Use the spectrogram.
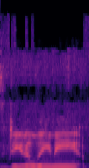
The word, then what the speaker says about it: ditalini: to Google that to see how do you pronounce it. But it's ditalini pasta, and it's just little tiny round circular pieces of pasta.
